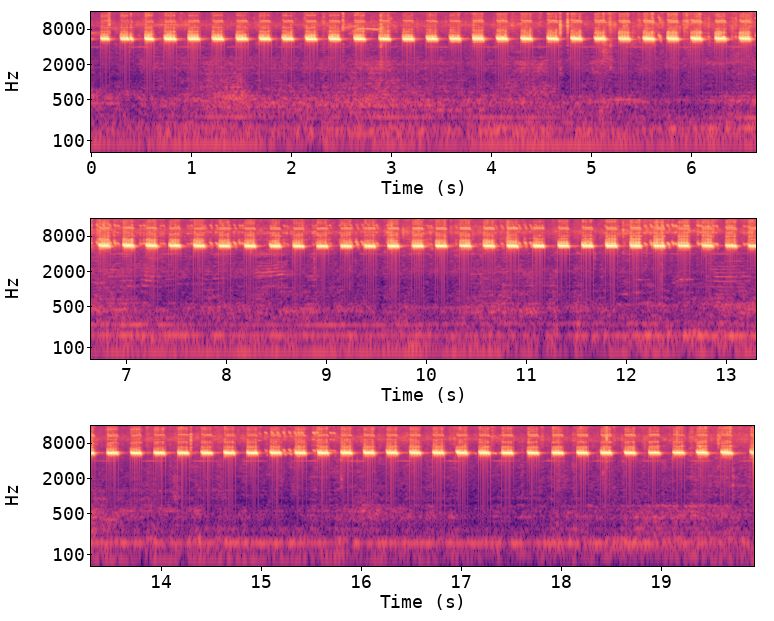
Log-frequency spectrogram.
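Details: Continuous cricket song of sharp, high-pitched chirps at a steady rhythm of roughly two per second, loud and even throughout, with only a quiet low background murmur.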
